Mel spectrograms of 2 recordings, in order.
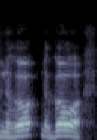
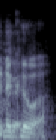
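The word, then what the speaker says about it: Nacua: cover Devonte and who's going to cover Puka Naga. No, I'm going to I butchered his name, but you know what I'm talking about. Puka Nua.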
